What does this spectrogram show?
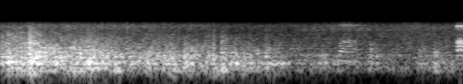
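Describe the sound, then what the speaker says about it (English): Thunder from a close storm rolls in a deep, loud rumble that slowly fades, with wind buffeting the microphone and a voice speaking over it. "it's a really close storm though"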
